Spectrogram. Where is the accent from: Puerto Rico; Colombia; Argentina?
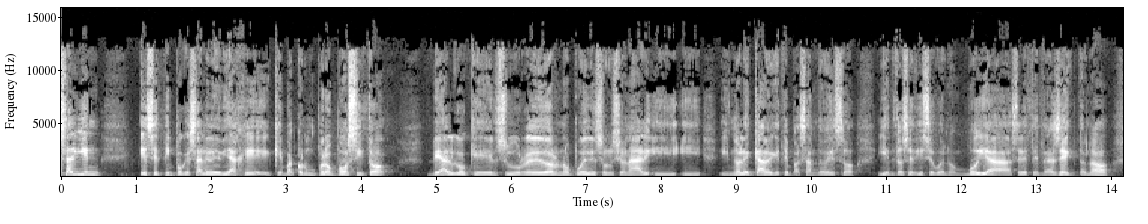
Argentina; moved away; also born or lived in San Luis Potosí, Mexico; fue escrita cuando me fui de Argentina en el 78, fue escrita en el 79, en una casa de estudiantes en el Bajío de México, en San Luis Potosí.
